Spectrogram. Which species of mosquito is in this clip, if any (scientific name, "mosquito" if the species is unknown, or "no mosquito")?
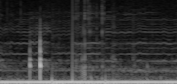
Culex quinquefasciatus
